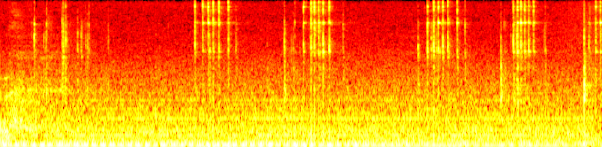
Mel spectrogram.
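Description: Hand ratchet wrench clicking faintly as the IDG quad ring bolt is turned down, with fine quick pawl clicks and a few louder bursts of clicking in the second half.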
